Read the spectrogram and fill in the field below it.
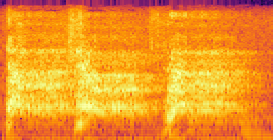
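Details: Jack Russell Terrier named Çukulat, barking while jumping in play; three sharp, loud barks come about half a second apart, each with a quick rising onset and a ringing tail.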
